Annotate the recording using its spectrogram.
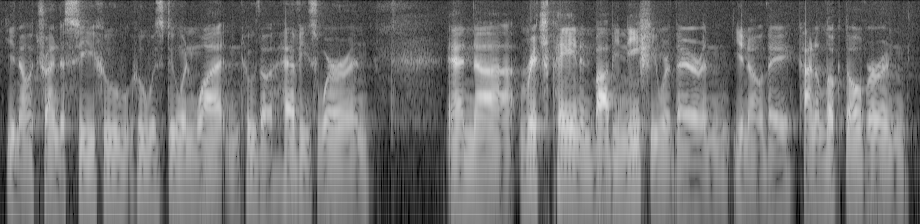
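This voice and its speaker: Man, forties, grew up in Spain, lowish voice, relaxed rambling interview talk. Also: moderate pace. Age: 40s. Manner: easygoing, rambling, with many fillers. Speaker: interview guest, surfer. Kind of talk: casual storytelling interview.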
